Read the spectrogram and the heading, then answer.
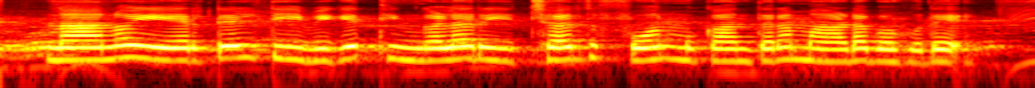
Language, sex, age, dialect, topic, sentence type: Kannada, female, 18-24, Mysore Kannada, banking, question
